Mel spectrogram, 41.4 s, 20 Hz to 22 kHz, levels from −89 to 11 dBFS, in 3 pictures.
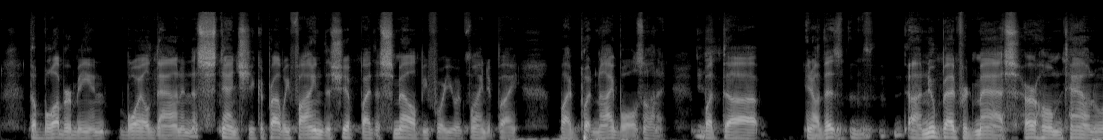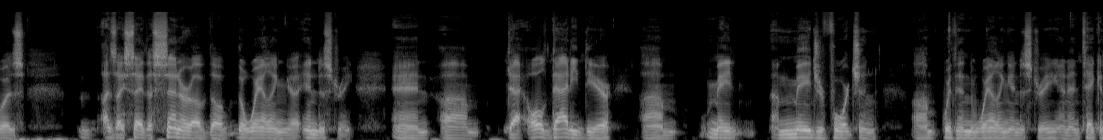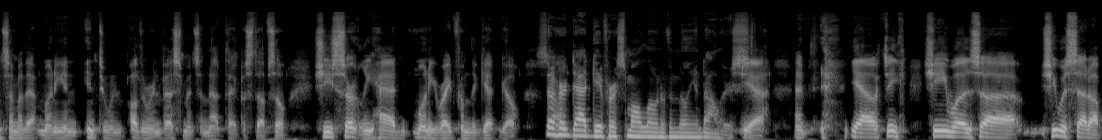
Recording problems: none

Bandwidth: 15 kHz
